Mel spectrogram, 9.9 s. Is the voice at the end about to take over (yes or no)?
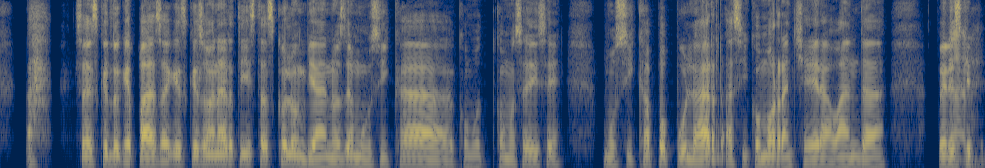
no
